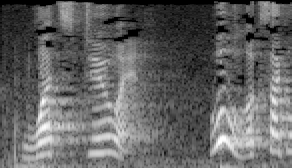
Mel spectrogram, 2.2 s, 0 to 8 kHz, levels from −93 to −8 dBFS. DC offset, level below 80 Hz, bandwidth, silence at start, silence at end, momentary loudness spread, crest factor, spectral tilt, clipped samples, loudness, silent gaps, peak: under 0.1%; -48 dBFS; 8 kHz; 0.1 s; 0 s; 8 LU; 20 dB; -3 dB/octave; under 0.1%; -18 LUFS; none; 0 dBFS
